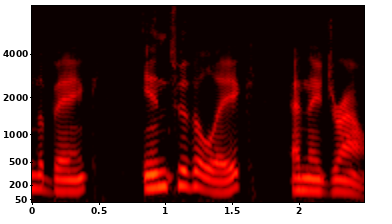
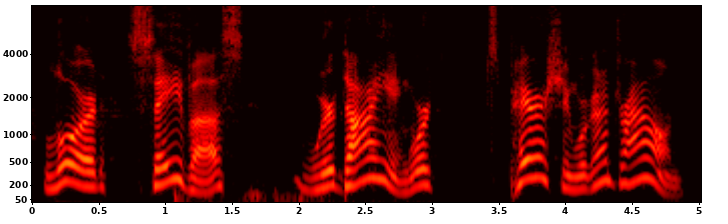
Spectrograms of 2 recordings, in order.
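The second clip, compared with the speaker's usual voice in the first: loud, higher, slow desperate plea; panicked cry; 4 semitones higher, 4 dB louder, slower than usual. Acted. Disciples begging the sleeping Jesus, panicked loud cry. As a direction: cry out as if the boat is sinking.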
